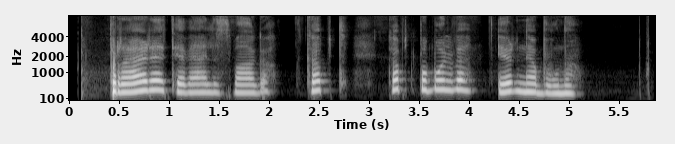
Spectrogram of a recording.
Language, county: Lithuanian, Vilnius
